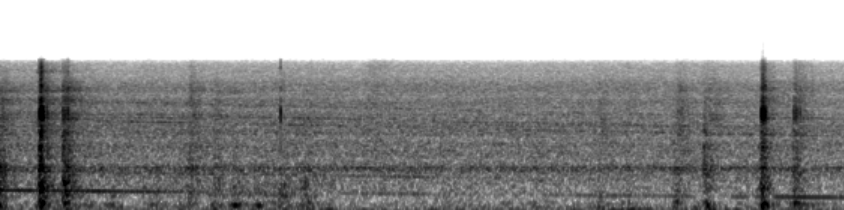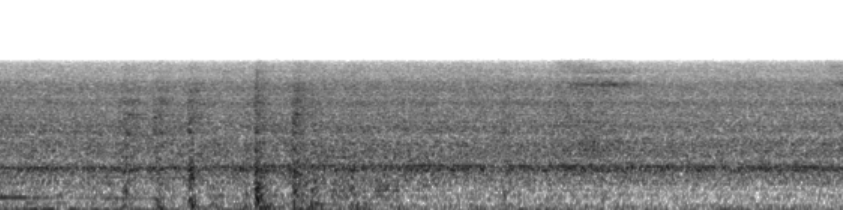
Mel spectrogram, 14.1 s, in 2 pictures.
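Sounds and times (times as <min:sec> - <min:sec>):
wheels clacking over rail joints: 0:00.0 - 0:10.6
train rumbling: 0:00.0 - 0:14.0.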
